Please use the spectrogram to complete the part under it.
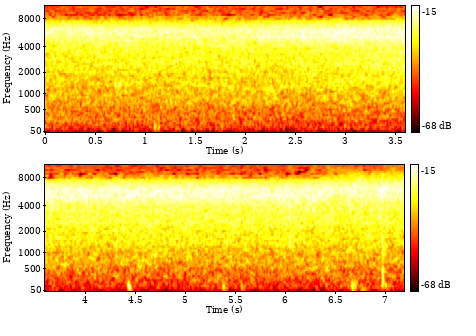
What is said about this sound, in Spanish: Aquí hemos llegado a la cascada más grande de Santo Domingo de Guzmán.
